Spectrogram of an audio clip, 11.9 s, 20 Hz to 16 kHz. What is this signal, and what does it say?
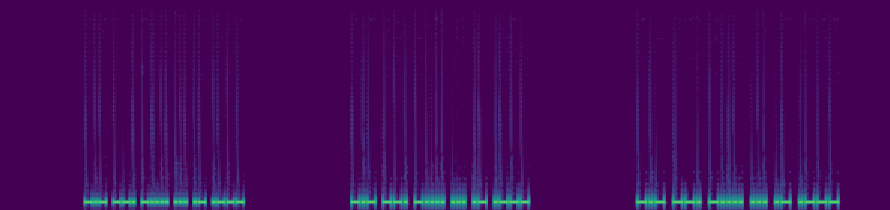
Morse code, heard as a keyed tone, about 30 wpm, 700 Hz. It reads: KG6SAJ KG6SAJ KG6SAJ
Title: Speed Racing - USA 2x3 Call Signs 25wpm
